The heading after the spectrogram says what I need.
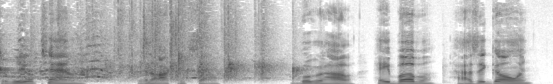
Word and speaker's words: Arkansas: a real town in Arkansas hey Bubba how's it going all right this is Bubba uh I I don't like the way you are messing with the name Arkansas is Arkansas not our Kansas yeah well you know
